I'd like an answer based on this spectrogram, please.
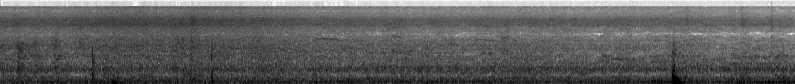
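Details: Quiet low background hum with a few soft knocks and one sharp click near the end; no animal voice.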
